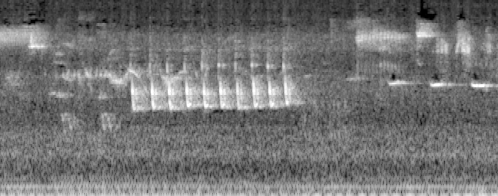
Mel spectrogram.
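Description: Faint birdsong: a rapid trill of about seven notes a second, followed by a run of short, high whistled notes.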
